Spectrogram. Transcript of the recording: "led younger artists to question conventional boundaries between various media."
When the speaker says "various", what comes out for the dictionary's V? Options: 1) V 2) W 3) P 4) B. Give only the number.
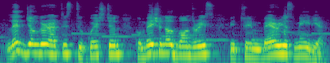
4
